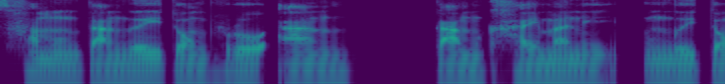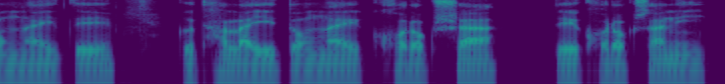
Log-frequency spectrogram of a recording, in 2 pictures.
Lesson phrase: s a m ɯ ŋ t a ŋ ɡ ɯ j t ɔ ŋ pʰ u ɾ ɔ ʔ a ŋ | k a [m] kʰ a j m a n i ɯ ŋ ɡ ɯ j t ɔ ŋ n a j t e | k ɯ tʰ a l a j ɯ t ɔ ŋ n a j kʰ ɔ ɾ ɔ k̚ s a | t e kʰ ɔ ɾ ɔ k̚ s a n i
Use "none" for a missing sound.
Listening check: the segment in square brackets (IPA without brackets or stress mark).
m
